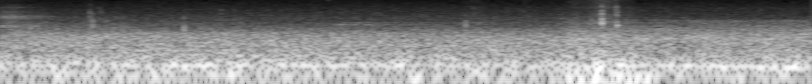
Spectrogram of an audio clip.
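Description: Steady low rumble of road traffic, with a faint click about three seconds in.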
